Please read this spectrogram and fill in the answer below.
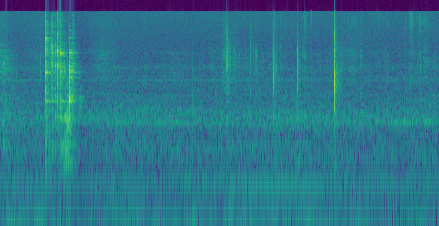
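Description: Metal spoon clinking and scraping while sauce is spread over a flatbread. There is a louder clatter about a second in, then a few light, separate clicks.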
